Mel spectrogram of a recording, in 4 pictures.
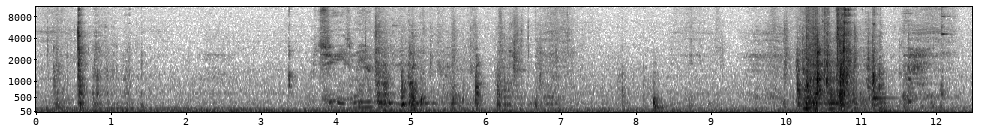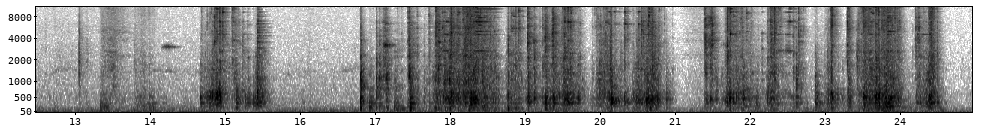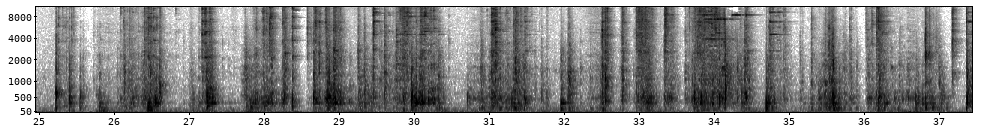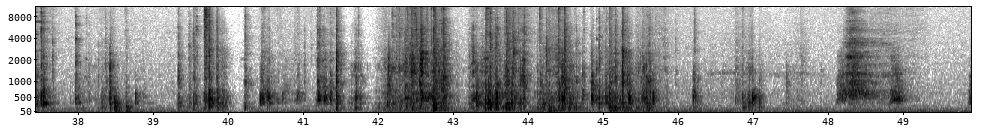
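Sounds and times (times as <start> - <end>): metal tools clinking and rattling: 10.2 - 11.4, 14.7 - 15.6, 17.0 - 24.6, 25.2 - 38.5, 39.4 - 45.8.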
